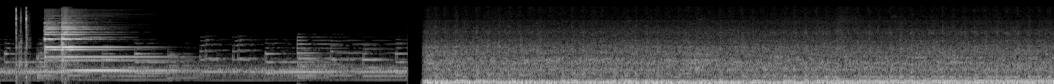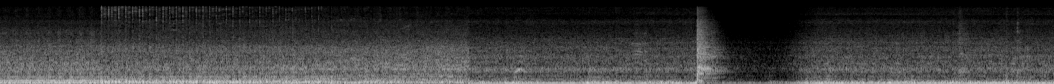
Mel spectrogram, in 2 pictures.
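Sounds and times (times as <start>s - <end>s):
heavy diesel engines running: 4.2s - 21.0s.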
